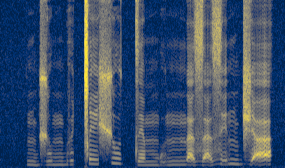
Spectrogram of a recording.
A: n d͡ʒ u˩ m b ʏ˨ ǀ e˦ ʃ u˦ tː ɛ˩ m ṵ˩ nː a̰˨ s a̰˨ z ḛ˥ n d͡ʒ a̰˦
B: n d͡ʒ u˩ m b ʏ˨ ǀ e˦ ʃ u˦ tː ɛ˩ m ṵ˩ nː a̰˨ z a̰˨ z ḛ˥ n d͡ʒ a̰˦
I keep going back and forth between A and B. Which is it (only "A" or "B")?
B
